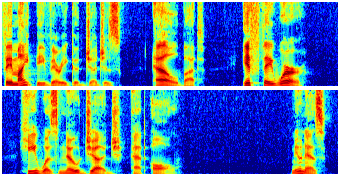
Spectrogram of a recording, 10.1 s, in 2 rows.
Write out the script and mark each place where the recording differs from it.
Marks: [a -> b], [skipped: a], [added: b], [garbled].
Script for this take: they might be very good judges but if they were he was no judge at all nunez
they might be very good judges [added: l] but if they were he was no judge at all nunez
